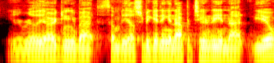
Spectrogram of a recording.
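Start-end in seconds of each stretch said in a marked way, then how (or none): none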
